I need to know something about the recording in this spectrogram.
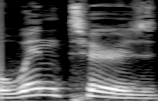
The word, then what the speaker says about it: winter: One other thing is that it's not a winter's day, but a winter's day. A winter's day. The T kind of vanishes in the word winter when Americans say it real quickly.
